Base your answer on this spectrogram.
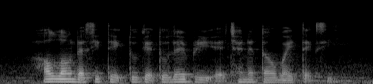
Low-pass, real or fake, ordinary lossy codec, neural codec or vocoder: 7.2 kHz; real; none; none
